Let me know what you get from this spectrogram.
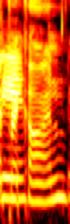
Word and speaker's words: leprechaun: Non, mais tu sais, quand t'as jamais entendu le mot, moi, je suis allée avec la prononciation, c'était un CH. Je me suis dit, c'est ch. – Ouais, mais je pense que c'est ça, en anglais, c'est Leprechaun.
